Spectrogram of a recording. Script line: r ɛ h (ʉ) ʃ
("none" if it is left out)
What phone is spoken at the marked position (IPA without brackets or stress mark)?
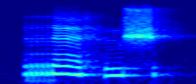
ʉ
